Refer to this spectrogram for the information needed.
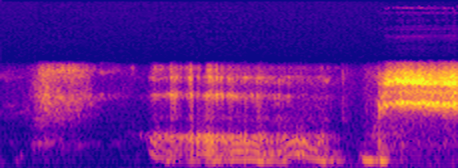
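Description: A drawn-out yawn: a short breathy intake, then a long groaning voiced stretch that wavers in pitch, ending in a hissy, breathy release.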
